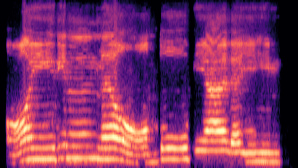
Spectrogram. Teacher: huruf ghain dan huruf kha harus dipastikan keluarnya dari atas tenggorokan atau tenggorokan atas, atau yang disebut dengan adna al-halqa.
